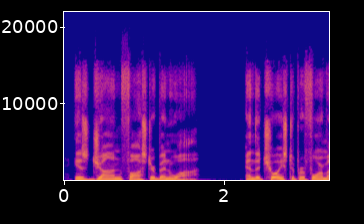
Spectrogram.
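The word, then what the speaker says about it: Benoit: According to the Cinjun tradition, the name Benois, which is pronounced Benois, is a tribute to his French ancestry.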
